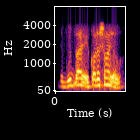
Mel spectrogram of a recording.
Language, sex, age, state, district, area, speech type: Bengali, male, 18-30, West Bengal, Hooghly, urban, conversation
